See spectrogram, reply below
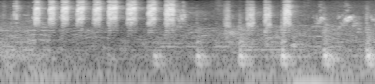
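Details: Budgerigars in an aviary colony: a fast run of bright, high, scratchy chirps repeated about four times a second, then a looser series of chirps mixed with lower clicking notes.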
